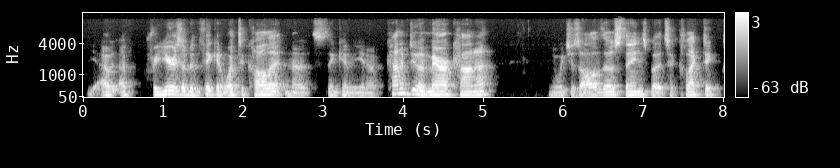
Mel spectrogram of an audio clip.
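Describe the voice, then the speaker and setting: A man's voice: mid-range voice, darkish tone. A middle-aged man with a mid-range voice, talking casually as a guest musician. He rambles in a loose, easygoing way and laughs easily between thoughts. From Connecticut, US. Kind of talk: casual interview chat.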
